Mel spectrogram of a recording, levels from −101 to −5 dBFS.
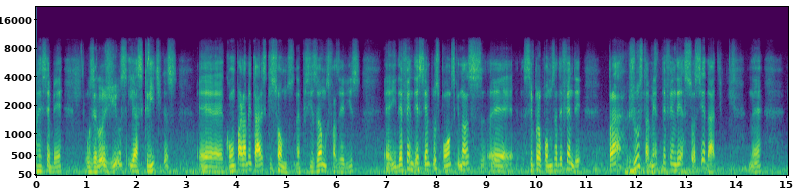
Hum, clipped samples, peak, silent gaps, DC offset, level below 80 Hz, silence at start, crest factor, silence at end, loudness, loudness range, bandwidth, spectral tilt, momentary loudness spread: none; under 0.1%; 0 dBFS; none; under 0.1%; -42 dBFS; 0 s; 18 dB; 0 s; -19 LUFS; 3 LU; 9.8 kHz; -6 dB/octave; 17 LU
